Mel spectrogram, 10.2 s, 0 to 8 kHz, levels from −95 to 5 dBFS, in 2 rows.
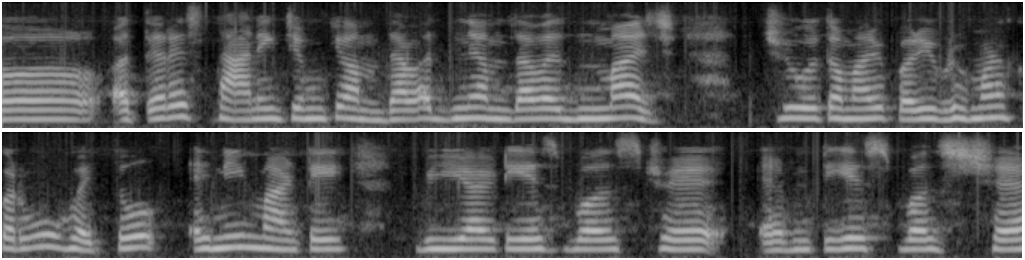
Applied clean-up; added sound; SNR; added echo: neural separator model SepFormer DNS4.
